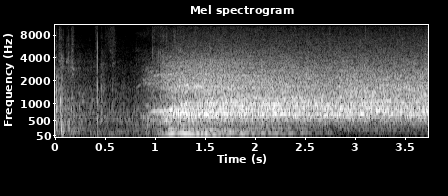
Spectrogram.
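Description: A large crowd cheers and applauds loudly.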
